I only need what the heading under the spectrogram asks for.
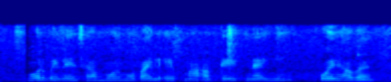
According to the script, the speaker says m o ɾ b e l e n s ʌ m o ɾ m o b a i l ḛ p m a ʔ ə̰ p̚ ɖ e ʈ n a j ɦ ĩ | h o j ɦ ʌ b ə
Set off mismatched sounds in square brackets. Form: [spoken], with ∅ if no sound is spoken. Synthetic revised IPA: m o ɾ b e l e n s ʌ m o ɾ m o b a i l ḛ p m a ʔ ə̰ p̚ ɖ e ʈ n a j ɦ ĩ | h o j ɦ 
